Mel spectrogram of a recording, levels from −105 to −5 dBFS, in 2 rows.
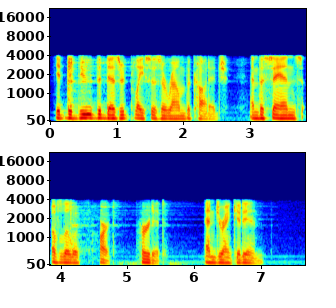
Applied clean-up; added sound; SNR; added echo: neural mask model RNNoise.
